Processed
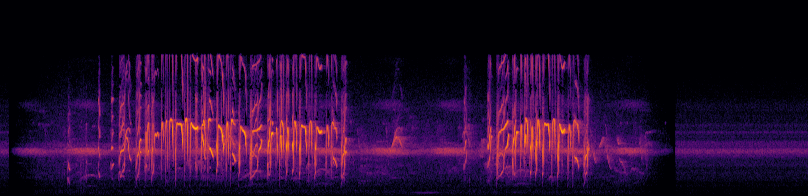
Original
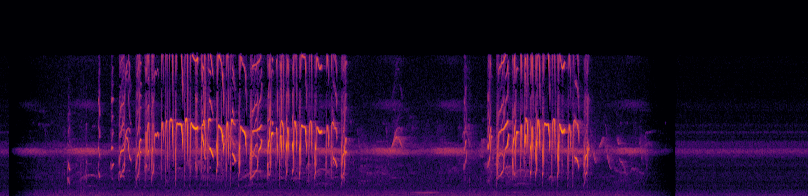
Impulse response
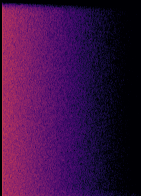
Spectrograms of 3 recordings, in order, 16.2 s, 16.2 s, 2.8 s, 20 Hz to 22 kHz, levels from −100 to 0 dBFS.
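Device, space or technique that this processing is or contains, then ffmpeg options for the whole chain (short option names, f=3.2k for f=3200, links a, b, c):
piezo pickup straight into a mixer: -af "lowpass=7.9k,aderivative,volume=6.5dB"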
